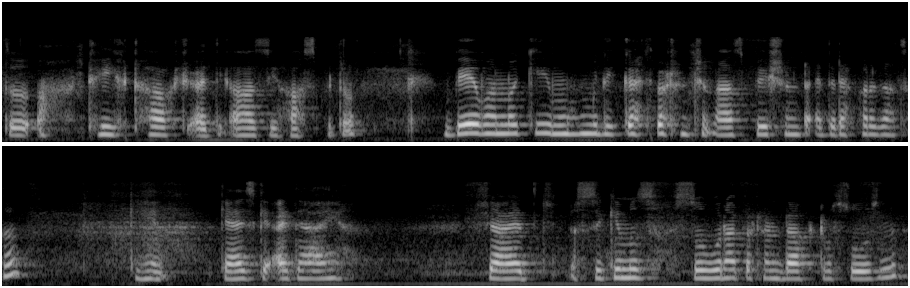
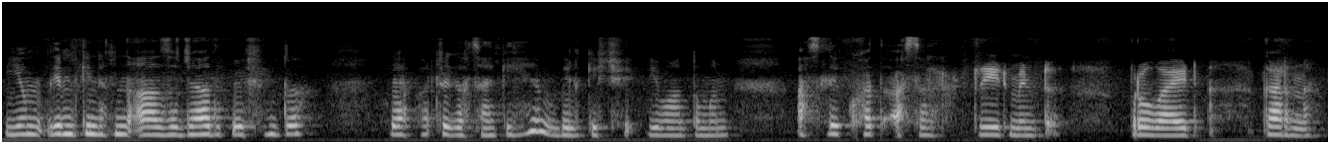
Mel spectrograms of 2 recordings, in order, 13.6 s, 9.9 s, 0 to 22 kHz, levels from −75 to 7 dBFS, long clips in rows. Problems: constant background noise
